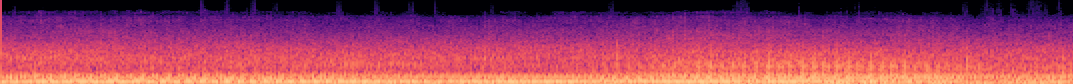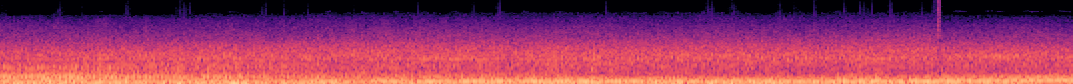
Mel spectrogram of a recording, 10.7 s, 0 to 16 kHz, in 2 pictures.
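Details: Ford Mustang with Coyote V8 after new exhaust and Y-pipe install fixing a months-long rattle (traced to a fender bolt), recorded from outside: low steady rumble with smooth pulses, no rattles or buzzing; healthy exhaust.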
